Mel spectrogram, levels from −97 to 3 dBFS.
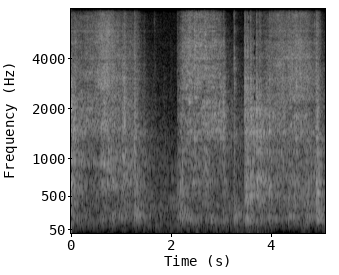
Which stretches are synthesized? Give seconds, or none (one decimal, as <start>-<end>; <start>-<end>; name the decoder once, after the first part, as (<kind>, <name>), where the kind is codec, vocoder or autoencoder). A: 0.0-1.8 (autoencoder, DAC-VAE); 3.9-5.1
